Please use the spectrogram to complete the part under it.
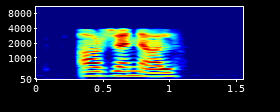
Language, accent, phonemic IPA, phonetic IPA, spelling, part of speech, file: Armenian, Eastern Armenian, /ɑɾʒeˈnɑl/, [ɑɾʒenɑ́l], արժենալ, verb, Hy-արժենալ.ogg
- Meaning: to cost, be worth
